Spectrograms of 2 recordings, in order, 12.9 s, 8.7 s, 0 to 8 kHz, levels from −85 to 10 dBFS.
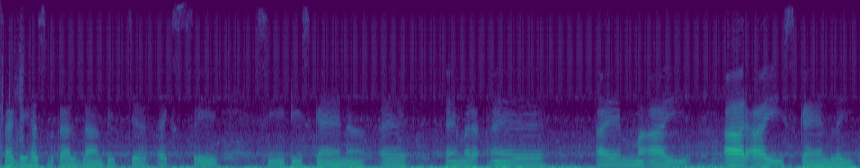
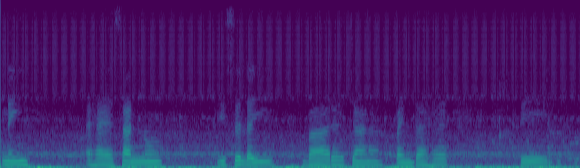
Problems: background sounds at intervals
